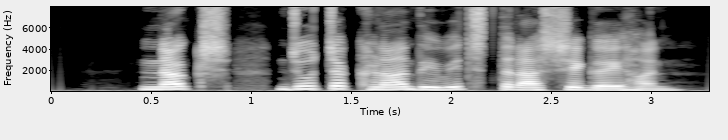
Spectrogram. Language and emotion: Punjabi, neutral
